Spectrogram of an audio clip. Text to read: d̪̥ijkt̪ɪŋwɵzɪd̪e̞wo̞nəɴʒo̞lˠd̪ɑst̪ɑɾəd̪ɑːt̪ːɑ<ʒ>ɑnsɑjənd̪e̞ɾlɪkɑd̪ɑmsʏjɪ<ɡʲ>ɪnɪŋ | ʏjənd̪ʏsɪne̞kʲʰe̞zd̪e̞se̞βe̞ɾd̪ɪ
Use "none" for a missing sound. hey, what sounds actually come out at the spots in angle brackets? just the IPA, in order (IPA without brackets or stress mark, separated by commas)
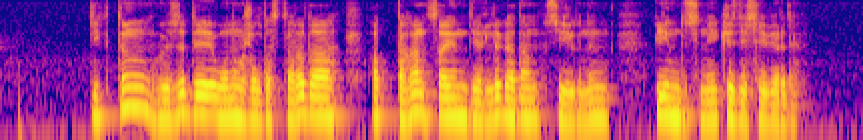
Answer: ʁ, ɡʲ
